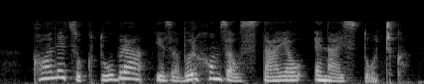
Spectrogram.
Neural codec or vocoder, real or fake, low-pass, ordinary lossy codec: none; real; 19.8 kHz; AAC, 24 kbps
